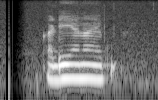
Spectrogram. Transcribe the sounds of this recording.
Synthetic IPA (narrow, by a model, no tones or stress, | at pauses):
kɐɖeːjanaːjɐku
